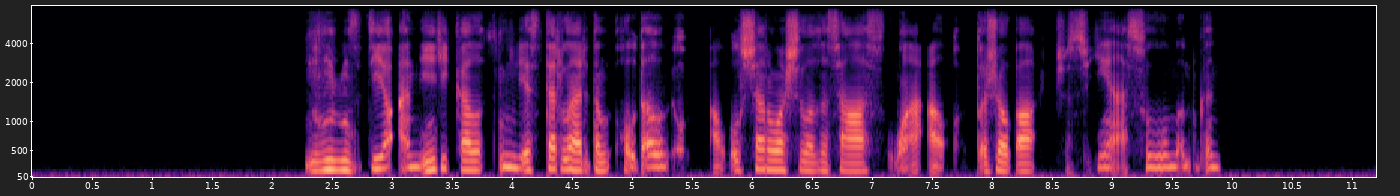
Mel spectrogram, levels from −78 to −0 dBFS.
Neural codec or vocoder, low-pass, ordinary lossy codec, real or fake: autoencoder, 22.05 kHz, a latent of 192 numbers a frame, VITS, trained on many speakers; 7.2 kHz; none; fake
